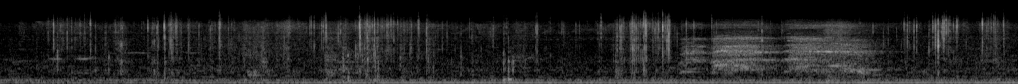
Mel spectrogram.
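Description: A rooster crows once, about seven seconds in, the crow lasting nearly two seconds. Scattered sharp crackles and clicks and a steady low hum run underneath.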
